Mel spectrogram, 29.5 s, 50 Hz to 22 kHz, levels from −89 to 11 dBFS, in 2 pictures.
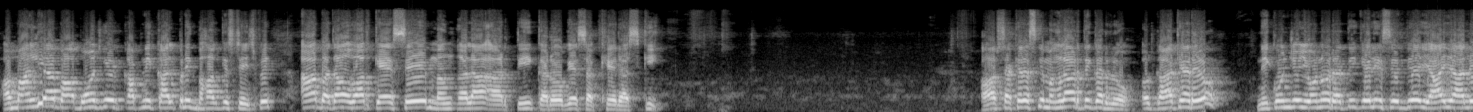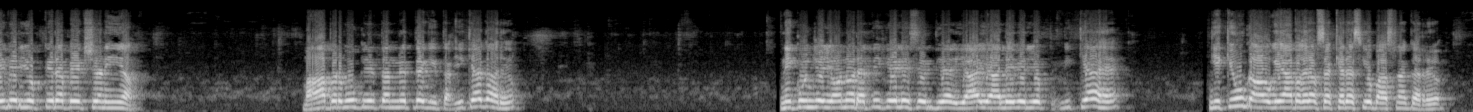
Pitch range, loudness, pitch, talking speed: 205-230 Hz, -8 LUFS, 220 Hz, 145 wpm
